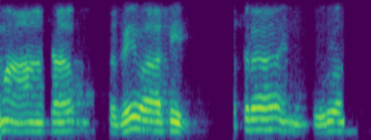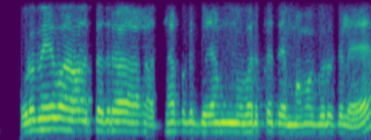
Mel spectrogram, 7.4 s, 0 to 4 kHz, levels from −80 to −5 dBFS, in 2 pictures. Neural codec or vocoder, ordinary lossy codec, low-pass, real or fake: none; Opus, 16 kbps; 3.6 kHz; real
